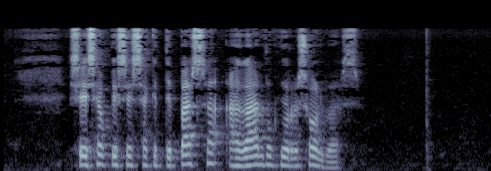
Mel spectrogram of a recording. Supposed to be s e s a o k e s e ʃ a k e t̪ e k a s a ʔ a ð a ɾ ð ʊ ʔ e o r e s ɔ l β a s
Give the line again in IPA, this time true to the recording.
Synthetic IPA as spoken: s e ʃ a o k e s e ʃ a k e t̪ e p a s a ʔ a ɣ a ɾ ð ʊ k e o r e s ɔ l β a s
